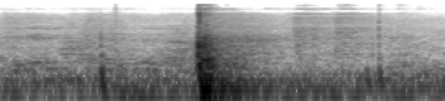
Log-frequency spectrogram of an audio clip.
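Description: A car door shuts with a heavy thud.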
